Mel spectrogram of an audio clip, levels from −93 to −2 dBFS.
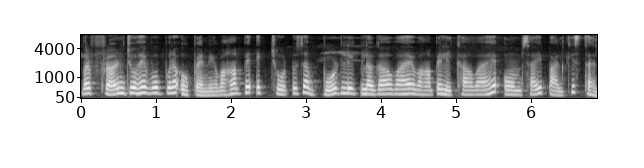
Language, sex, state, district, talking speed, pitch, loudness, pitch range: Hindi, female, Bihar, Katihar, 245 wpm, 220 Hz, -17 LUFS, 195-255 Hz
